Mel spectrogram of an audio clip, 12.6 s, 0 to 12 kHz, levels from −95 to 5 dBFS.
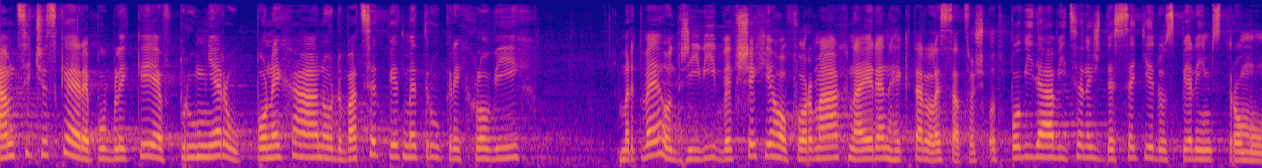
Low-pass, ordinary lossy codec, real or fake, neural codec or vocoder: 10.8 kHz; MP3, 96 kbps; real; none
